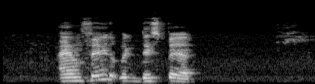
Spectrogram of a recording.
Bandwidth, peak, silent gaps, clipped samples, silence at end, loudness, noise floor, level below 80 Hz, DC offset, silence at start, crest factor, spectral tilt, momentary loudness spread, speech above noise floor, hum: 9.6 kHz; -2 dBFS; none; under 0.1%; 0.2 s; -14 LUFS; -53 dBFS; -60 dBFS; under 0.1%; 0.6 s; 16 dB; -3 dB/octave; 6 LU; 39 dB; none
